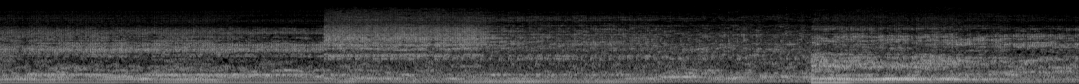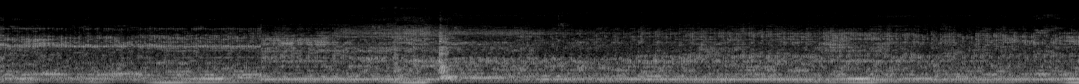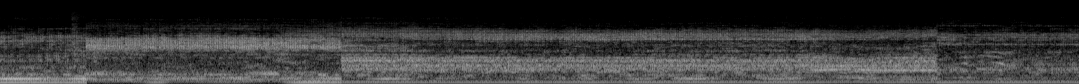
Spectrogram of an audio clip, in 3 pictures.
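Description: Diesel engine of a Case 851EX backhoe loader running steadily, working its hydraulics as it digs and loads soil, with a tractor engine running alongside. The engine note gets louder about eight seconds in, and there is a single knock about fifteen seconds in.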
